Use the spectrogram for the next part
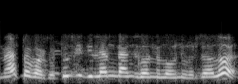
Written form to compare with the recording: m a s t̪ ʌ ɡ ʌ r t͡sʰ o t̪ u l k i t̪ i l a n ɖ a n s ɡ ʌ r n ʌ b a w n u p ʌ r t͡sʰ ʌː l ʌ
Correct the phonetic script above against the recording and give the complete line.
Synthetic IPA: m a s t̪ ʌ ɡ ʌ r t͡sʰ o t̪ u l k i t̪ i l a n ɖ a n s ɡ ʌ r n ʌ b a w n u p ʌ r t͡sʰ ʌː l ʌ

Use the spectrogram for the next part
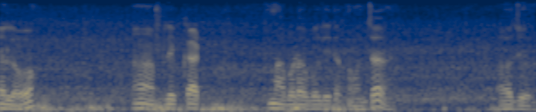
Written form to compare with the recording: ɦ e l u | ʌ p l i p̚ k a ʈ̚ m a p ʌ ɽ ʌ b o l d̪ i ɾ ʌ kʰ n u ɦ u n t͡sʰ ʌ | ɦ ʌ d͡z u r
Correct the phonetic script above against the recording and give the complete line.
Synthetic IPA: ɦ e l o | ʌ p l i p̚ k a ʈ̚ m a b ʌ ɽ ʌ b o l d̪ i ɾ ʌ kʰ n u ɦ u n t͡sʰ ʌ | ɦ ʌ d͡z u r

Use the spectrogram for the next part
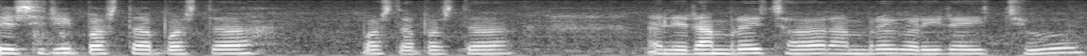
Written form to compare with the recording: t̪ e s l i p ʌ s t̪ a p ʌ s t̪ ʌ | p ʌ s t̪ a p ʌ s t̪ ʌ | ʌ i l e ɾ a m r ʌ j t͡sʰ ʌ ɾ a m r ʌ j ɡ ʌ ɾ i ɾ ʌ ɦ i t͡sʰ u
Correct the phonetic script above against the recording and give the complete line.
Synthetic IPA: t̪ e s ɾ i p ʌ s t̪ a p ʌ s t̪ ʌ | p ʌ s t̪ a p ʌ s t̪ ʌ | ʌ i l e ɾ a m r ʌ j t͡sʰ ʌ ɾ a m r ʌ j ɡ ʌ ɾ i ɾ ʌ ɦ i t͡sʰ u

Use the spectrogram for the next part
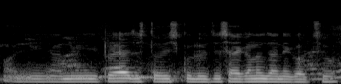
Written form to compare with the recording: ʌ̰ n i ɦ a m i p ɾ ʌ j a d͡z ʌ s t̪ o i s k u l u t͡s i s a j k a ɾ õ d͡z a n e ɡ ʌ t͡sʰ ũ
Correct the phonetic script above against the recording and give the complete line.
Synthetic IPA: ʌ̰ n i ɦ a m i p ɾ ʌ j a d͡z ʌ s t̪ o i s k u l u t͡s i s a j k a l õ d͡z a n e ɡ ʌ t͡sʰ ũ

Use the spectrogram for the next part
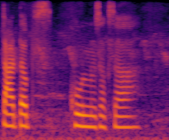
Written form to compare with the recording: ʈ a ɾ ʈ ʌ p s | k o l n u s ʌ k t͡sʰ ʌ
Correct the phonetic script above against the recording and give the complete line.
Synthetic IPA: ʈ a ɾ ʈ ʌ p s | kʰ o l n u s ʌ k t͡sʰ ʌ

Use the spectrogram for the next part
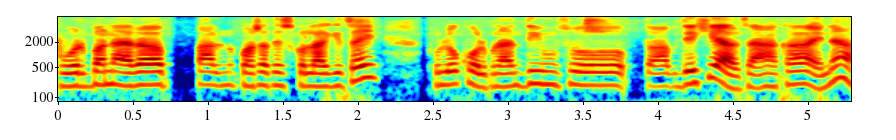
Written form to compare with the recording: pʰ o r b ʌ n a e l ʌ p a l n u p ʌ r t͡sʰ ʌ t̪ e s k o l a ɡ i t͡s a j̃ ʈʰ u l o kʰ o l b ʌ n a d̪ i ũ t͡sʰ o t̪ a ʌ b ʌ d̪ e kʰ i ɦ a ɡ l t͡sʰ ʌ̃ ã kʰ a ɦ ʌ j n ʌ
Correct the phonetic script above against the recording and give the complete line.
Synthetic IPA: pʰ o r b ʌ n a e ɾ ʌ p a l n u p ʌ r t͡sʰ ʌ t̪ e s k o l a ɡ i t͡s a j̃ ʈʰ u l o kʰ o l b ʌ n a d̪ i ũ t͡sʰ o t̪ ʌ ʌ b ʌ d̪ e kʰ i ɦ a l t͡sʰ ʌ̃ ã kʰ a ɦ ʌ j n ʌ

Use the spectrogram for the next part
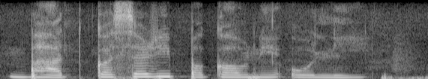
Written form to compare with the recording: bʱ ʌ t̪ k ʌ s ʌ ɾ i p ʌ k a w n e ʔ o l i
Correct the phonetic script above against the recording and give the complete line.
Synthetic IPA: bʱ a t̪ k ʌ s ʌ ɾ i p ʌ k a w n e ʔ o l i

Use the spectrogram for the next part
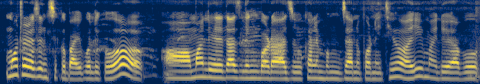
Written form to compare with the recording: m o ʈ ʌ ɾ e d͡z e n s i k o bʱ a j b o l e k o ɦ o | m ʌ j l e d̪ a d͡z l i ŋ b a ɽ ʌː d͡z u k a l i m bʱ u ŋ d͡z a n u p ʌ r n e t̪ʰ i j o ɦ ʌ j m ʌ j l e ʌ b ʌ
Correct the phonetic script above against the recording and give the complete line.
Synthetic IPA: m o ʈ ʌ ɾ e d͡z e n s i k o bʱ a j b o l e k o ɦ o | m ʌ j l e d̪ a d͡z l i ŋ b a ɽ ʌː d͡z u k a l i m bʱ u ŋ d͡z a n u p ʌ r n e t̪ʰ i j o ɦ ʌ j m ʌ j l e ʌ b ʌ

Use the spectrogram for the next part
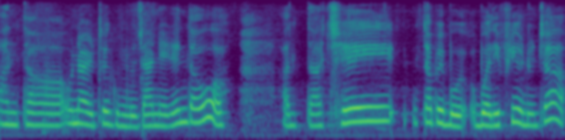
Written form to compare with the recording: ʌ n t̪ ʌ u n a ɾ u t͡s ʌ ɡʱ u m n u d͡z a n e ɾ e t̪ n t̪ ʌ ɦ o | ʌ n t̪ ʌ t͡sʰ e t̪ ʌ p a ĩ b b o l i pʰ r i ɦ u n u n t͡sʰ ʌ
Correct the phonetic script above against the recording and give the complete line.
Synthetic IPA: ʌ n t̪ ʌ u n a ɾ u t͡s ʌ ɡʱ u m n u d͡z a n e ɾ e n t̪ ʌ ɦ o | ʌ n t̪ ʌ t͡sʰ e t̪ ʌ p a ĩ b b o l i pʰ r i ɦ u n u n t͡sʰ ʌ

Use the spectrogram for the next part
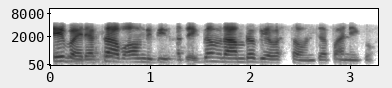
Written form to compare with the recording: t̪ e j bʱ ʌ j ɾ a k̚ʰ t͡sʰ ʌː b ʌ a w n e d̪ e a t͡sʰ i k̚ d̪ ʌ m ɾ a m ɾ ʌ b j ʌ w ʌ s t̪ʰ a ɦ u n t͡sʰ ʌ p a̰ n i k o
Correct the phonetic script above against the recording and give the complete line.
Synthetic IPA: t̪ e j bʱ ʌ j ɾ a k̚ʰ t͡sʰ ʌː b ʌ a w n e d̪ i a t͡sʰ e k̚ d̪ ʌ m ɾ a m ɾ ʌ b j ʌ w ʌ s t̪ʰ a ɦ u n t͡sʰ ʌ p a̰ n i k o

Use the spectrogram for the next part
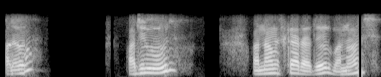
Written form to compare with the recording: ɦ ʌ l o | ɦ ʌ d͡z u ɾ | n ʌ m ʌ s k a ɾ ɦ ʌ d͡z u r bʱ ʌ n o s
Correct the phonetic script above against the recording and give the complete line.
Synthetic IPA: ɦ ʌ l o | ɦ ʌ d͡z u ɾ | n ʌ m ʌ s k a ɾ ɦ ʌ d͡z u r bʱ ʌ n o s

